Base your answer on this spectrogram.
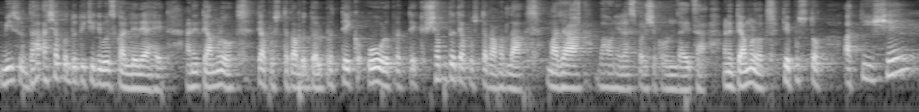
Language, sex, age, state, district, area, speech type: Marathi, male, 60+, Maharashtra, Satara, urban, spontaneous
